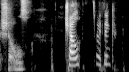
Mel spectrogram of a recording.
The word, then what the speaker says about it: Chell: if we can get Shells. Her name is Shell, right? Shells. Chell, I think. Shells. Hard C. Did you just say you think? No. Yeah, hard C. Chell.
